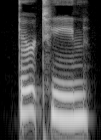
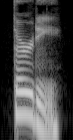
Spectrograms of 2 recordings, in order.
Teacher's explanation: In 13, the final part is usually stronger. In 30, the first part is usually stronger. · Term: The stress is different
